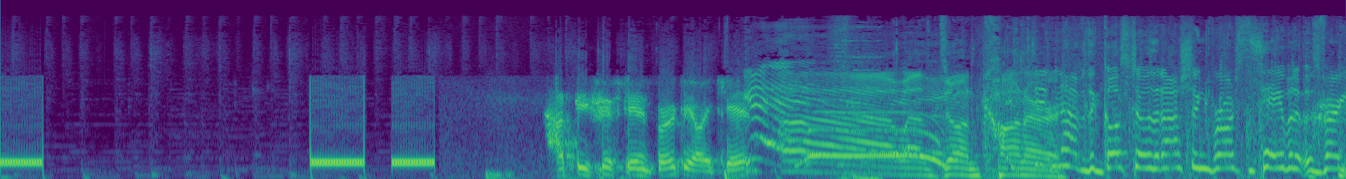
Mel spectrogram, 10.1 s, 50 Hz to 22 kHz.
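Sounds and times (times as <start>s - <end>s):
outgoing call ringing tone heard down a phone line: 0.0s - 0.4s, 2.3s - 3.3s
speech: 4.2s - 10.0s.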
